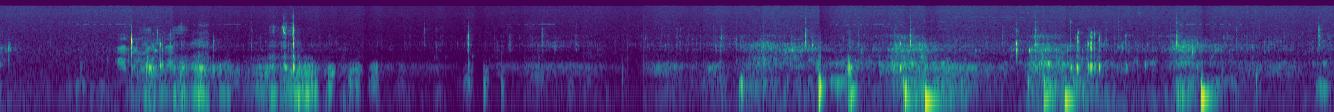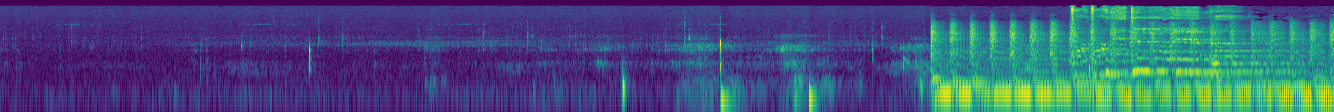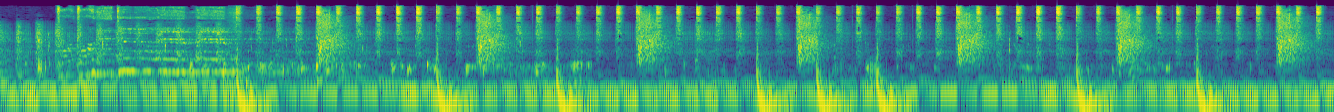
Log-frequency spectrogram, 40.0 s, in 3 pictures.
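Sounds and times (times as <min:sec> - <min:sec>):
water sloshing underwater: 0:00.0 - 0:22.7, 0:27.3 - 0:36.1.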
